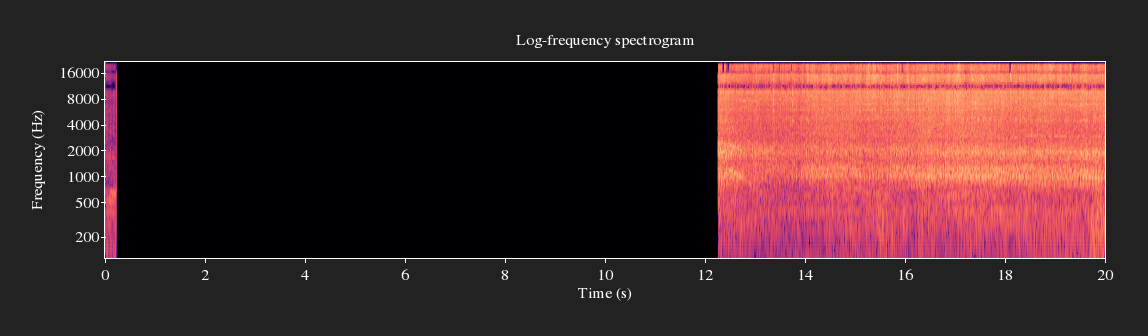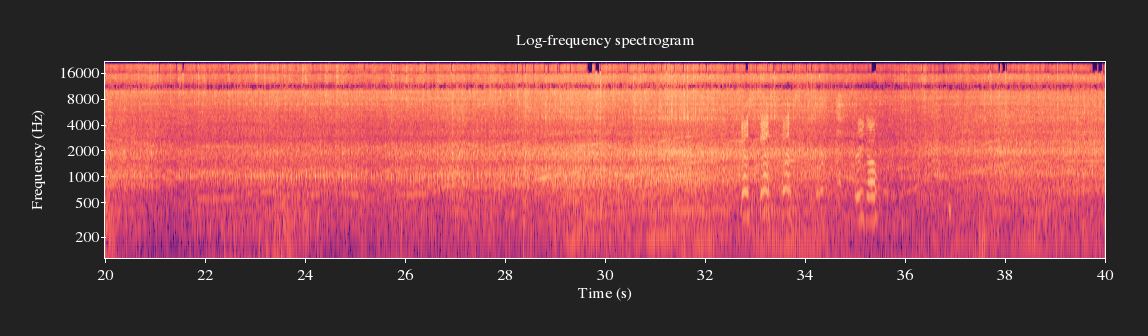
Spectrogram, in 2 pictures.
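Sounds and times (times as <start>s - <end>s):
engine running: 12.3s - 40.0s.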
